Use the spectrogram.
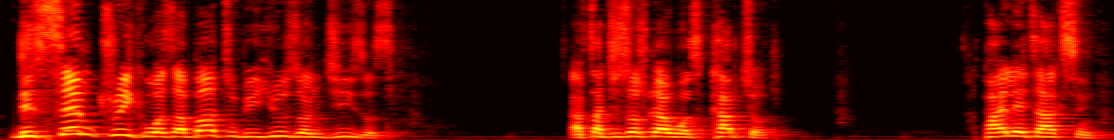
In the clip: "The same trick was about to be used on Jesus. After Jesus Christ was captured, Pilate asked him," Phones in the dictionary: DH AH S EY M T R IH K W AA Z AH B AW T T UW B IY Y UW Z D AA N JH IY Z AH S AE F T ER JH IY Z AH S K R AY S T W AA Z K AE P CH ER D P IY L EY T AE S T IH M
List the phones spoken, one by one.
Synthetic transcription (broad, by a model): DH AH S EY M T R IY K W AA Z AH B AW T T UW B IY Y UW Z D AA N JH IY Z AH S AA F T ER JH IY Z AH S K R AY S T W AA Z K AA P CH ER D P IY L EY T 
